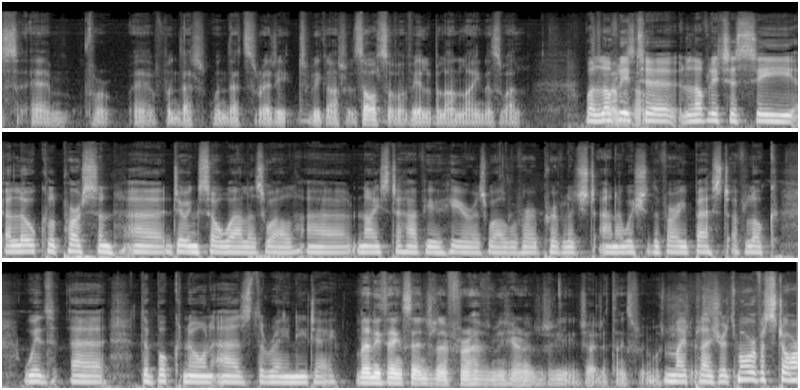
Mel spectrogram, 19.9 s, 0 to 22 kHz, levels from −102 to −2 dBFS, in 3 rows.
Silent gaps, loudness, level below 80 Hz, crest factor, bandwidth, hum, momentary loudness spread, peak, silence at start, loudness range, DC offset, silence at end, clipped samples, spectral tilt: none; -22 LUFS; -46 dBFS; 22 dB; 16 kHz; none; 14 LU; 0 dBFS; 0 s; 8 LU; under 0.1%; 0 s; under 0.1%; -5 dB/octave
